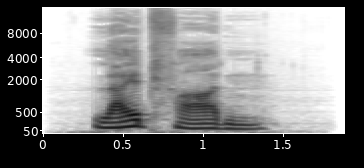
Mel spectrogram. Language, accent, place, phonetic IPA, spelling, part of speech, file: German, Germany, Berlin, [ˈlaɪ̯tˌfaːdn̩], Leitfaden, noun, De-Leitfaden.ogg
- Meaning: 1. manual, guide 2. guiding principle, yardstick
